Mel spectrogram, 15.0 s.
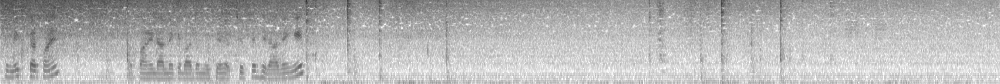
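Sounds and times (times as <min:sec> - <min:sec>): food sizzling in a pan: 0:00.0 - 0:15.0
metal spoon scraping a pan: 0:04.5 - 0:05.9, 0:09.7 - 0:13.3.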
